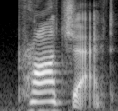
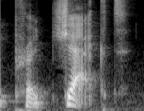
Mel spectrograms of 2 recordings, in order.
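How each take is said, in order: First: "project" as PRO-ject; noun stress. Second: "project" as pruh-JECT; verb stress. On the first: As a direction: stress the first syllable of "project". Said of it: "is a noun". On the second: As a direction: stress the second syllable of "project". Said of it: "as a verb". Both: Shown as a demonstration.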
